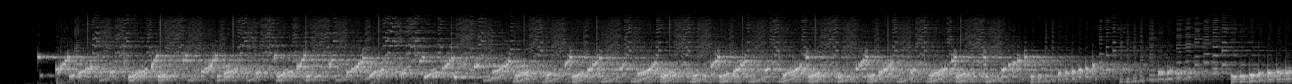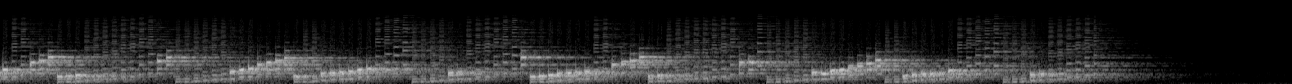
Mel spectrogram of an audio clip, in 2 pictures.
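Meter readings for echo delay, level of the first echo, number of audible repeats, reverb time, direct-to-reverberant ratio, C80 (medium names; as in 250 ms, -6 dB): no echo, no echo, no echo, 1.9 s, 1.5 dB, 5.5 dB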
